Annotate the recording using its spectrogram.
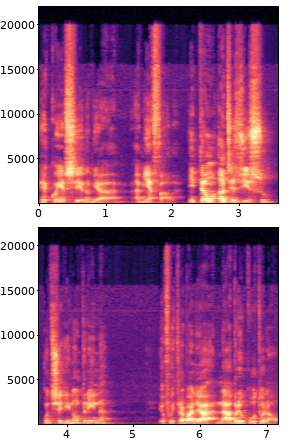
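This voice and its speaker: A man's medium-pitched voice with vocal fry, very wide pitch swings and a moderate pace. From northern Paraná, Brazil. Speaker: broadcaster and master of ceremonies. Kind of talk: interview. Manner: repetitive false starts.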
